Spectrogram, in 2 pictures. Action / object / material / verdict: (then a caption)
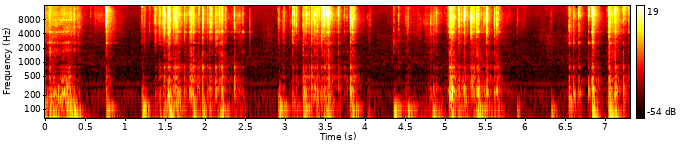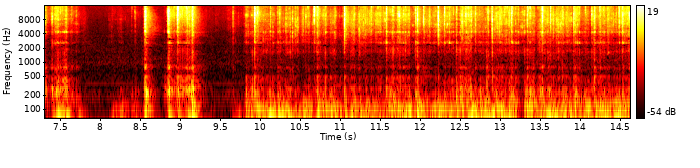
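scrape / coffee beans in a granite mortar with pestle / granite / none. A granite pestle grinds coarsely crushed coffee beans in a granite mortar, making irregular crunching taps and short scrapes for about the first ten seconds. It then shifts into a steady, continuous gritty grinding rasp that runs to the end, with a deep, low-heavy body.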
